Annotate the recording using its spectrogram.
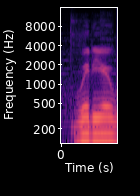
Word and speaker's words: Whittier: Whittier with the girls are prettier.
